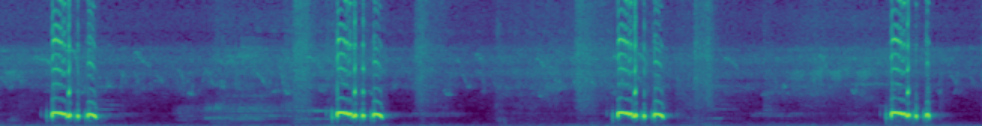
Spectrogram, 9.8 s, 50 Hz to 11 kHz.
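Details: Local zebra dove song used as a lure to set other doves singing: four phrases spaced roughly every 2.8 seconds, each a bending coo breaking into short bubbling notes, with faint low background rumble.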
